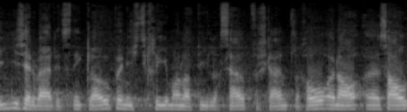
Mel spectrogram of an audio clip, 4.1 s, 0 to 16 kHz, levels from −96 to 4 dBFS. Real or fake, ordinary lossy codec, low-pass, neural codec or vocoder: real; none; 14.4 kHz; none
